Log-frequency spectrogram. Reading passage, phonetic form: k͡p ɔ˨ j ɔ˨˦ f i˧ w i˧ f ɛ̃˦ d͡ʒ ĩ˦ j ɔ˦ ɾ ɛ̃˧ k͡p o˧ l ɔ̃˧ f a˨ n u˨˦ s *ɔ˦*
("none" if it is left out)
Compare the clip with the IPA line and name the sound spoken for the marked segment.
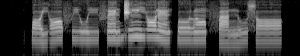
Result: ɔ˦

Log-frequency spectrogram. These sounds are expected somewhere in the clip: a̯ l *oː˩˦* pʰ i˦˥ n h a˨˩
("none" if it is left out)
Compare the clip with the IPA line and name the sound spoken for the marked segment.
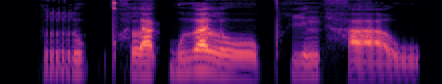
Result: oː˨˩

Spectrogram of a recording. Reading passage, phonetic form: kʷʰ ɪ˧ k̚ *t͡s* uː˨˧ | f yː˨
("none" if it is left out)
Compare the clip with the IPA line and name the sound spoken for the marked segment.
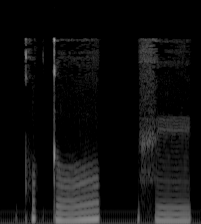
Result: t̪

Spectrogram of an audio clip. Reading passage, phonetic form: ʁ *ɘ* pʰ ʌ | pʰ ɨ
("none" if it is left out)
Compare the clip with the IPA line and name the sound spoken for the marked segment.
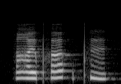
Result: ɘ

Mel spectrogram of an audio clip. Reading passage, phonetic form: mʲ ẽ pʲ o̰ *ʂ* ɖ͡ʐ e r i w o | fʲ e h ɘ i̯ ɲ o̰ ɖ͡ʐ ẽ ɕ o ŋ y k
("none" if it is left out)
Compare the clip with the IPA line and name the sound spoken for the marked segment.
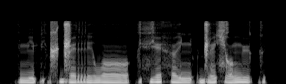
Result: ʂ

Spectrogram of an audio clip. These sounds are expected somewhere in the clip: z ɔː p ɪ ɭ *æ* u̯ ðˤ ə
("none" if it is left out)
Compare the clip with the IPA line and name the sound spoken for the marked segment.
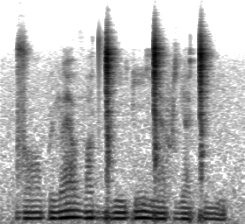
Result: æ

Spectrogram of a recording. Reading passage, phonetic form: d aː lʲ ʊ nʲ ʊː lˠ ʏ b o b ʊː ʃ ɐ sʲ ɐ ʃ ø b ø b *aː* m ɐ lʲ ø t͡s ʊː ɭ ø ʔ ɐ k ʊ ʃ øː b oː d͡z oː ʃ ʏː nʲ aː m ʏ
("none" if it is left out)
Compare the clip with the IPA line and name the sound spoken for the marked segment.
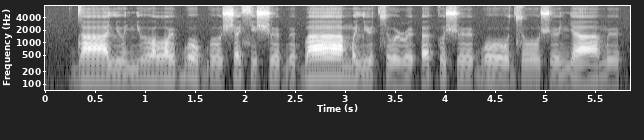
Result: aː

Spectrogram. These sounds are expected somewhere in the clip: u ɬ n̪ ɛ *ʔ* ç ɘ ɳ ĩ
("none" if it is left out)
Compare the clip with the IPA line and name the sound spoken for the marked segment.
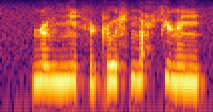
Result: ħ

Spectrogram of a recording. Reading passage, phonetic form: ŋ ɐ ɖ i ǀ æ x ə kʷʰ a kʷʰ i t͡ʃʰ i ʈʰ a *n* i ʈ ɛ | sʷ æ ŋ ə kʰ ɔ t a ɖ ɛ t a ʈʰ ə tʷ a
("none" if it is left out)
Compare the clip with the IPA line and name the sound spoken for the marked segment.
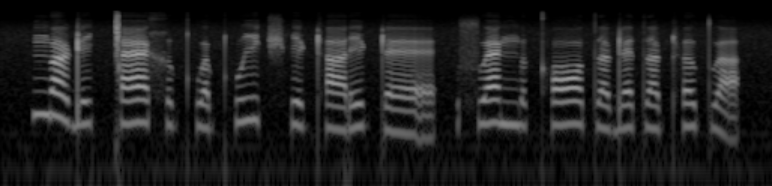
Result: ɾ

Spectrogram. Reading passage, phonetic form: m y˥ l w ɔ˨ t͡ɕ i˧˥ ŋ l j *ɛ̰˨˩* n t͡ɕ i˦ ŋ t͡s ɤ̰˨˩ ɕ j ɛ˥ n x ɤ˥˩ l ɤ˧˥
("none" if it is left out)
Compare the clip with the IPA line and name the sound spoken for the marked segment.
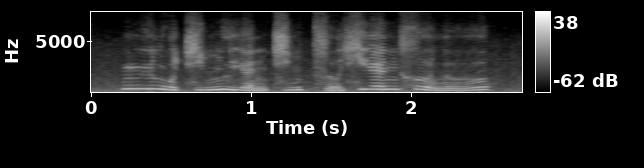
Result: ɛ̰˨˩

